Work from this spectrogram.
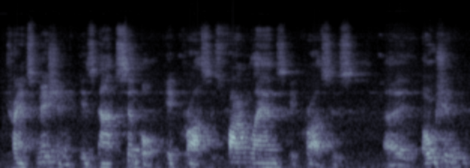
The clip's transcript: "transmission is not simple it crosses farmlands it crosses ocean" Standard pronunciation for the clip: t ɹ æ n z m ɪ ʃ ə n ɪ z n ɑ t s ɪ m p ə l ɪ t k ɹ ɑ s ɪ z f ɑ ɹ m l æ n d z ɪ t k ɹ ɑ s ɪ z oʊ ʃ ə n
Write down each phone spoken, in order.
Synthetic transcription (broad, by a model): t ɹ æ n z m ɪ ʃ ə n ɪ z n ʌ t s ɪ m p l ɪ t k ɹ ɑ s ɪ z f ɑ ɹ m l æ n d z ɪ t k ɹ ɑ s ɪ z oʊ ʃ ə n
